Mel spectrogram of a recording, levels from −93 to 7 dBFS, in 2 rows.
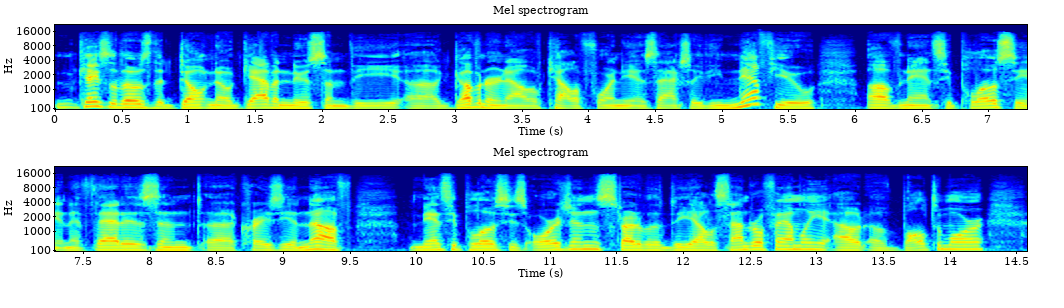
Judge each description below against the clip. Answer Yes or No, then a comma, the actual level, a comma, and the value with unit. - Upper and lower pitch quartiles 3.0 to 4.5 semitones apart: Yes, average, 3.5 semitones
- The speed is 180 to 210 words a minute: No, average, 165 wpm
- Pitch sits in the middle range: No, low, 125 Hz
